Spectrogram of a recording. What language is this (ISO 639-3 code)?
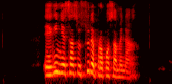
eus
